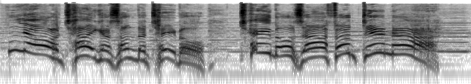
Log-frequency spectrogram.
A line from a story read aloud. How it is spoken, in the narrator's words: he roared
